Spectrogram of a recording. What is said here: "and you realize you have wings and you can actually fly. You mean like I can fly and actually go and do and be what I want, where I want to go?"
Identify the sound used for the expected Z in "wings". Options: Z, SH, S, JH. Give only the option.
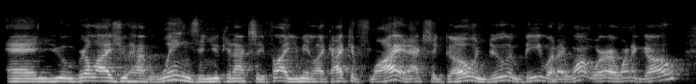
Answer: Z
